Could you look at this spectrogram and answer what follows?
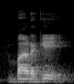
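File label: Santali, male, vegetable garden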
